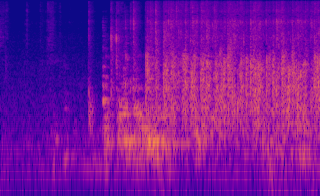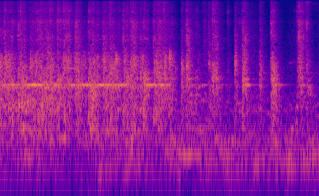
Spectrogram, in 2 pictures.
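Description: Applause from a room of seated children: clapping breaks out about a second in, holds dense for several seconds, then thins to scattered claps near the end.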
